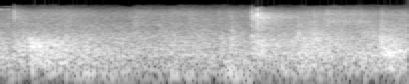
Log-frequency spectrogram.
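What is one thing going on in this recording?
Footsteps run across a wooden stage.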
